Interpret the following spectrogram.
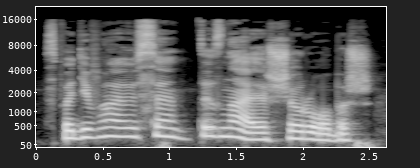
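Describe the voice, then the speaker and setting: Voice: mid-range voice, measured pace, lightly acted. Narrator voicing a jumpy pilot guy, worried tone, audiobook read. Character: nervous man, helicopter pilot. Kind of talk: audiobook character reading.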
